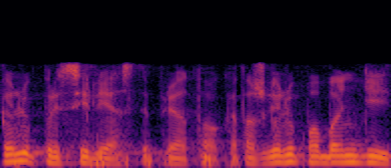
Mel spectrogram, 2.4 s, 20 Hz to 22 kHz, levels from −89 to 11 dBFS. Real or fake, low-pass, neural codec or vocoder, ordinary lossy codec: real; 5.4 kHz; none; AAC, 48 kbps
